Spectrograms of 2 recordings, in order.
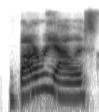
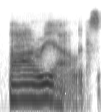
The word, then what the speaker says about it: Baa-realis: So, I should tell you where the name comes from, because then if you can't pronounce it, then that means you haven't figured out where it comes from. The Northern Lights.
